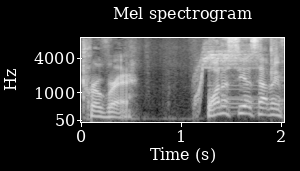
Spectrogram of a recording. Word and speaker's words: Progrès: A lot of people assume it's called the Progrès. It is not an English word, and so this is the French word for progress, but it's pronounced Progrès.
